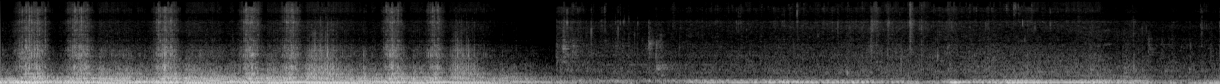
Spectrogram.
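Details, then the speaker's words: 1972 Ford F750 "Super Pickup" truck V8 idling after carburetor tune-up set for highest vacuum with hood shut and engine hot; low, even rumble, no miss, knock or hiss, much quieter now it fires and fuels correctly; normal idle. "one thing you'll notice here about this truck is it's got gotten a lot quieter and that's one sad thing about getting old school Vehicles tuned in pretty decent is actually when everything's really efficient and firing when it should and being fueled correctly um you know it quiets down as you can see here"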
